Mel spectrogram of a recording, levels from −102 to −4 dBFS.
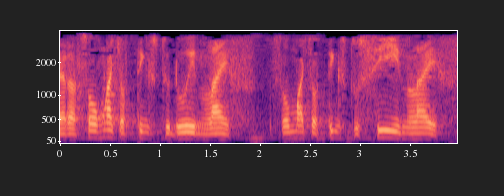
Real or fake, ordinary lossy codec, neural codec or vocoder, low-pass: real; MP3, 16 kbps; none; 3.6 kHz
